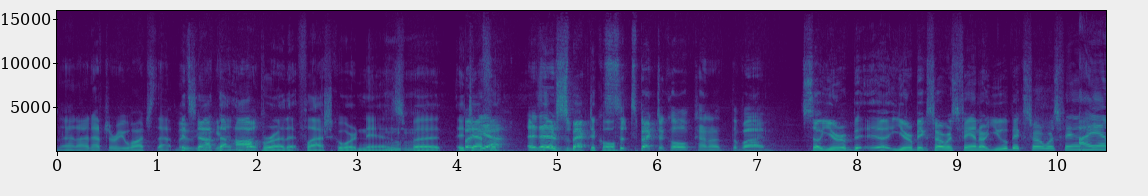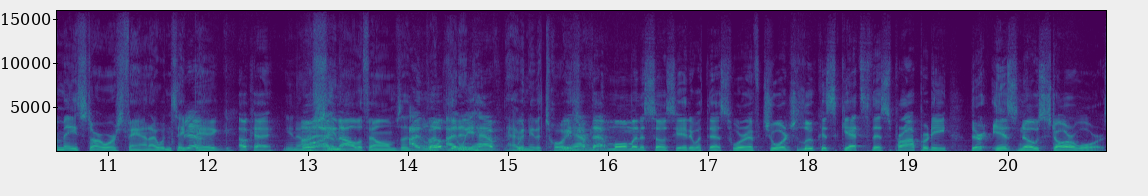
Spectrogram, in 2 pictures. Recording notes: at the Casbah San Diego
